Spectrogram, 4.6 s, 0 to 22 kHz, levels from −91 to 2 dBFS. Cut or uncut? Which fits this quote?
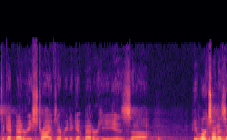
cut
